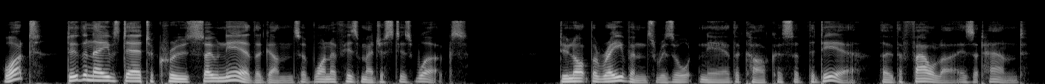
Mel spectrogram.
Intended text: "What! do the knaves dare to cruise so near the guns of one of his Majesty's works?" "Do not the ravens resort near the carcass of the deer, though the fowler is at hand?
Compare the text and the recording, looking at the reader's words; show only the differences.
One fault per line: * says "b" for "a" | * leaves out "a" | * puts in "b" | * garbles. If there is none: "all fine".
all fine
